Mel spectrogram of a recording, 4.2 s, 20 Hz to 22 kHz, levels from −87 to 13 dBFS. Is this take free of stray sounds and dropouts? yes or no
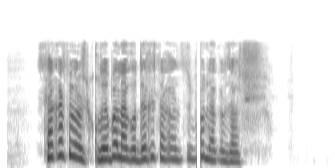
no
